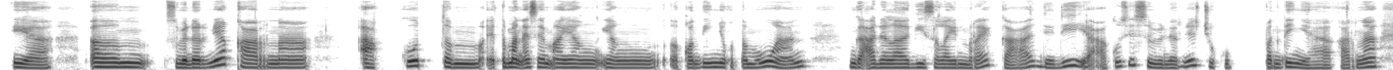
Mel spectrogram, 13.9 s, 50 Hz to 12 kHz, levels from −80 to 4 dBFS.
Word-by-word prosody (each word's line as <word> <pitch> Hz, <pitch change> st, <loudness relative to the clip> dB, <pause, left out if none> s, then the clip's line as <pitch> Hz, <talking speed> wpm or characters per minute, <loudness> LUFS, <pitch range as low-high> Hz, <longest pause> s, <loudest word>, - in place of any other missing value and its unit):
Iya, 165 Hz, -1 st, +1 dB, 0.3 s
mmm, 205 Hz, -1 st, +4 dB, 0.2 s
sebenarnya 185 Hz, -, +4 dB
karena 180 Hz, -, 0 dB, 0.8 s
aku 240 Hz, -, -1 dB, 0.3 s
tem 200 Hz, -5 st, +3 dB, 0.4 s
teman 200 Hz, -3 st, +4 dB
SMA 190 Hz, -2 st, 0 dB
yang 180 Hz, -1 st, 0 dB, 0.2 s
yang 175 Hz, -3 st, -1 dB, 0.4 s
eee, -, -, -8 dB
continue 195 Hz, +3 st, 0 dB
ketemuan, 190 Hz, +3 st, 0 dB, 0.4 s
enggak 190 Hz, -1 st, 0 dB
ada 180 Hz, 0 st, 0 dB, 0.2 s
lagi 180 Hz, +1 st, -2 dB
selain 175 Hz, -1 st, -2 dB
mereka, 175 Hz, -, -4 dB
jadi 190 Hz, -3 st, -4 dB, 0.2 s
ya -, -, -4 dB
aku 220 Hz, -, -7 dB
sih 290 Hz, +5 st, -5 dB
sebenarnya 190 Hz, -, -1 dB
cukup 195 Hz, -7 st, -8 dB, 0.3 s
penting 185 Hz, +2 st, +1 dB
ya, 150 Hz, 0 st, -6 dB
karena 195 Hz, +7 st, -1 dB
185 Hz, 115 wpm, -22 LUFS, 175-210 Hz, 0.8 s, mmm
